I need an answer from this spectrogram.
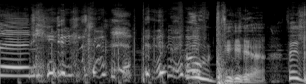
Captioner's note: peppa and george giggling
